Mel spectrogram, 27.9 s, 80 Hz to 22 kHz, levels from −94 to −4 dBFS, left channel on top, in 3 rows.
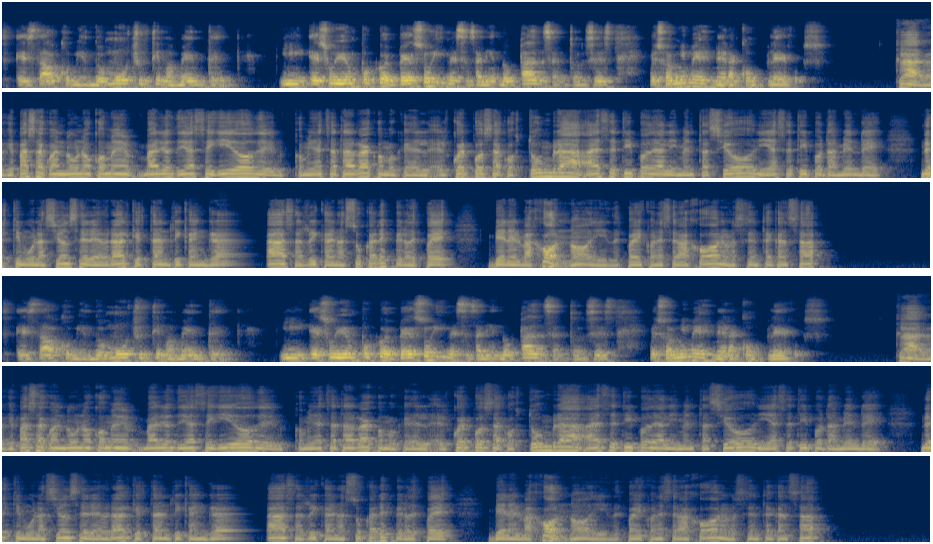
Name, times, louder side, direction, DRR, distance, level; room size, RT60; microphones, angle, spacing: voice 1, 0.0-2.3 2.8-8.2, left 2 dB, 55° left, 1.2 m, -27 dB
voice 2, 8.9-18.1 18.5-21.0 21.2-23.0 23.4-26.7, left 3 dB, 40° left, 0.6 m, -32 dB
7.2 x 7.1 x 3.9 m
head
